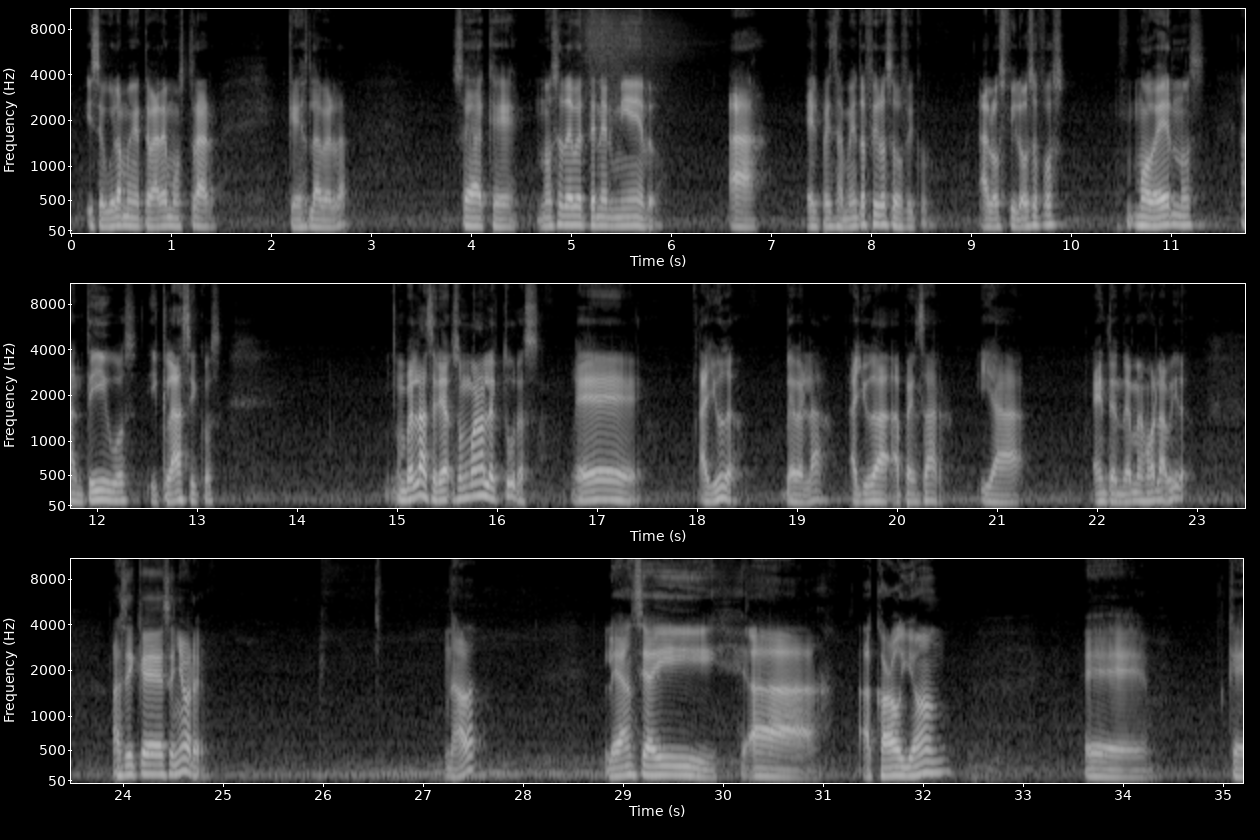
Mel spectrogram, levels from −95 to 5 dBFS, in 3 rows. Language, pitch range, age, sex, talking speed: Spanish, 115-140 Hz, 20-39, male, 100 wpm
